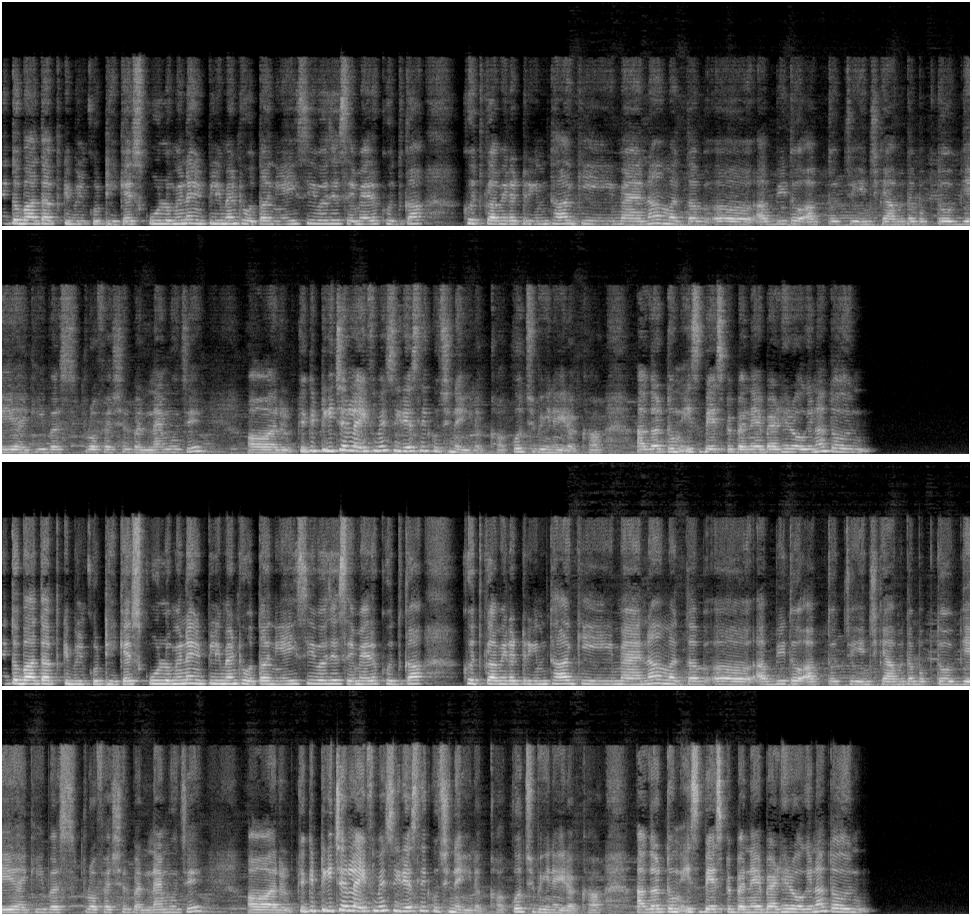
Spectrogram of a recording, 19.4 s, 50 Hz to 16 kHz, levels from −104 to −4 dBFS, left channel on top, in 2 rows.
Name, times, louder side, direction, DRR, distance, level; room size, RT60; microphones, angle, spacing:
voice 1, 0.0-18.4, right 4 dB, 80° right, 0.7 m, -28 dB
sound 1, 5.6-17.2, right 1 dB, 50° right, 1.3 m, -49 dB
3.4 x 3.4 x 2.8 m
head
